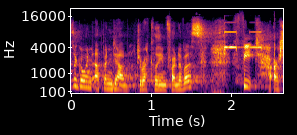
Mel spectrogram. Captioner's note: timer beeps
